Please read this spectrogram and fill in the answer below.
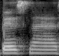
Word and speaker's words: business: ببین ما نمیگیم different برای اینکه E is a vowel after the stress syllable. ببین میگیم که vegetable، نمیگیم vegetable because there is a vowel after the stress syllable. پس یادت باشه هر جا there is a vowel after the stress syllable that vowel should be silent.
